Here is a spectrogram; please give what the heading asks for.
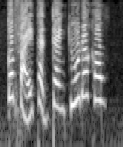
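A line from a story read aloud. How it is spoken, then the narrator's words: Shout. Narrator (Vietnamese): Hoa Vạn Tử la lên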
